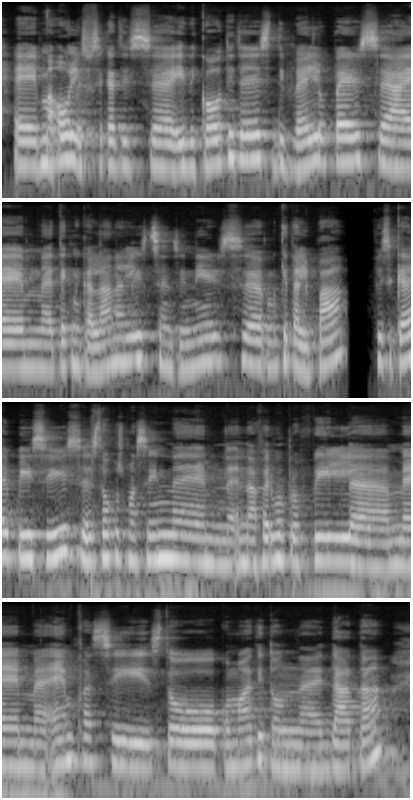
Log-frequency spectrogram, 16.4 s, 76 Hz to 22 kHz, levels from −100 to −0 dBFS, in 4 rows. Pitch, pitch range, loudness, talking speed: 205 Hz, 190-225 Hz, -25 LUFS, 90 wpm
